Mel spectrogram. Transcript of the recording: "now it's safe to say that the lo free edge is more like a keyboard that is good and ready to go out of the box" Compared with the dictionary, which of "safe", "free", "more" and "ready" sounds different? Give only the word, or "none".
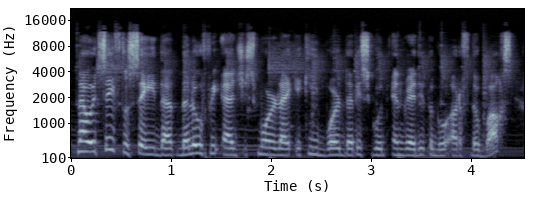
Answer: free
